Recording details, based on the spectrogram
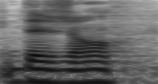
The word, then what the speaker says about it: Deschamps: Deschamps, som det, vi har lært at det uttalen, eller? – Ja, det for det den franske journalisten som vi snakket med tidligere I dag sa. Så da får vi tro han kan sitt eget språk.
